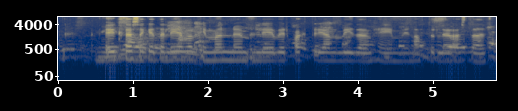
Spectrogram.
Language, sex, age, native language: Icelandic, female, 30-39, Icelandic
